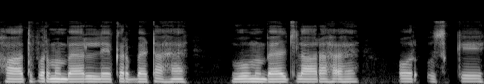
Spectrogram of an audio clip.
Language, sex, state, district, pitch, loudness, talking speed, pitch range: Hindi, male, Punjab, Fazilka, 125 Hz, -17 LUFS, 175 wpm, 125-130 Hz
